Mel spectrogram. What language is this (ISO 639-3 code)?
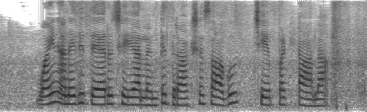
tel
